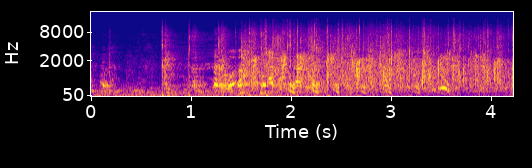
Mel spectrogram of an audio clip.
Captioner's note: audience applauds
